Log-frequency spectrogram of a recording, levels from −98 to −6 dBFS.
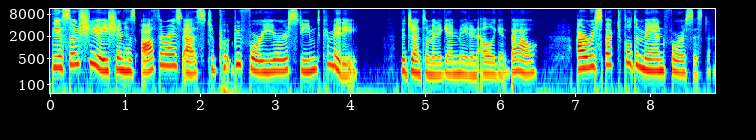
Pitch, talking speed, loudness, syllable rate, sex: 250 Hz, 140 wpm, -22 LUFS, 6.0 syllables/s, female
